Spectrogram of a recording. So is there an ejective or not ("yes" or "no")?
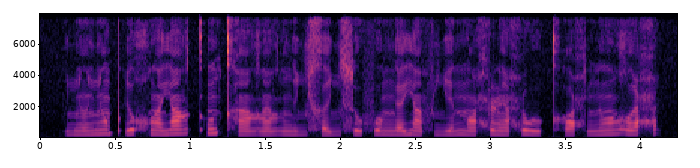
yes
